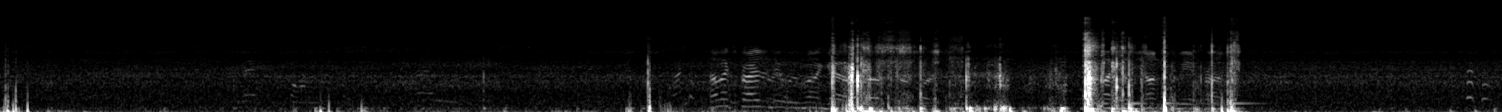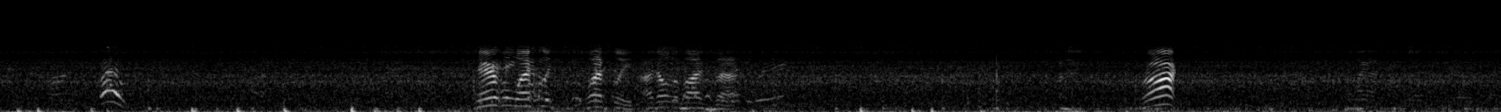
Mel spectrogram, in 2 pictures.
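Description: Short calls from voices at a distance over the faint steady rush of a rocky creek, with about four seconds of loud rustling and crunching starting about eight seconds in.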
